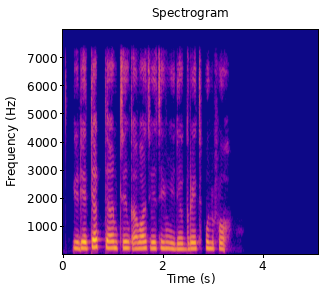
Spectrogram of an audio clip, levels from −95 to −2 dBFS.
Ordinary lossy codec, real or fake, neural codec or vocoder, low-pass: none; fake; codec, 16 kHz, 1 kbps, FunCodec, trained on LibriTTS, 50 frames a second; 7.2 kHz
